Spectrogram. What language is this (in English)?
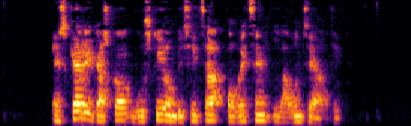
Basque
